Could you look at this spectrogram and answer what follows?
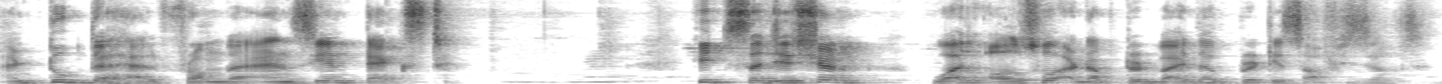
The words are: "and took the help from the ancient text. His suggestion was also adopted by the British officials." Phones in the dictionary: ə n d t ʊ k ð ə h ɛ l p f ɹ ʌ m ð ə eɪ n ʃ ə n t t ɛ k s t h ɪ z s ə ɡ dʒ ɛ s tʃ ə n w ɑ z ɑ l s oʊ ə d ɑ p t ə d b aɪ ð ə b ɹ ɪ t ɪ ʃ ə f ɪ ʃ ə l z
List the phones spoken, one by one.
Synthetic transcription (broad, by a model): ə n d t ʊ k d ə h ɛ l p f ɹ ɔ m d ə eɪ n s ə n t t ɛ k s t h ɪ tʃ s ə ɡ dʒ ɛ s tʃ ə n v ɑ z ɑ l s oʊ ə d ɑ p t ə d b aɪ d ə b ɹ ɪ t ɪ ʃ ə f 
